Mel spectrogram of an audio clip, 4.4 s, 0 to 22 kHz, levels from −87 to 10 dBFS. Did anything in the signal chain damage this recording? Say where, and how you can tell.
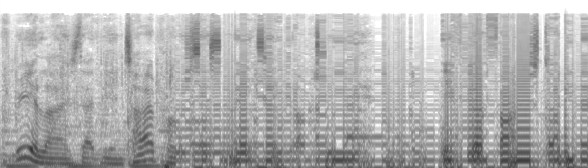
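Yes. From 1.32 s to 4.41 s the sound becomes a rigid metallic buzz pinned at 188 Hz: robotic sound from repeated short buffers. A starved driver buffer likely replayed 5 ms chunks while skipping most real audio. Spectrograms show flat harmonic stripes; waveforms, identical repeating cycles.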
